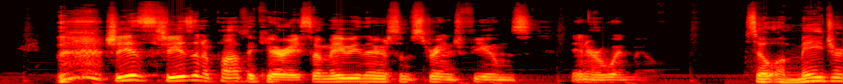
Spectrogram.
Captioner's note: laughs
